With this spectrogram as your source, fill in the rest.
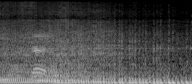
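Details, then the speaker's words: Suzuki New Smash motorcycle with high fuel consumption, black exhaust smoke and no stable idle; soggy rough revs under throttle, heavy black smoke, spark plug stays black and won't dry; running rich from a leaking carburetor vacuum part. "Banyak sekali ya teman-teman asapnya asapnya itu menghitam oke Ya sudah kelihatan Nah kalau begini otomatis busi akan selalu menghitam ya teman-teman tidak bisa mengering"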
